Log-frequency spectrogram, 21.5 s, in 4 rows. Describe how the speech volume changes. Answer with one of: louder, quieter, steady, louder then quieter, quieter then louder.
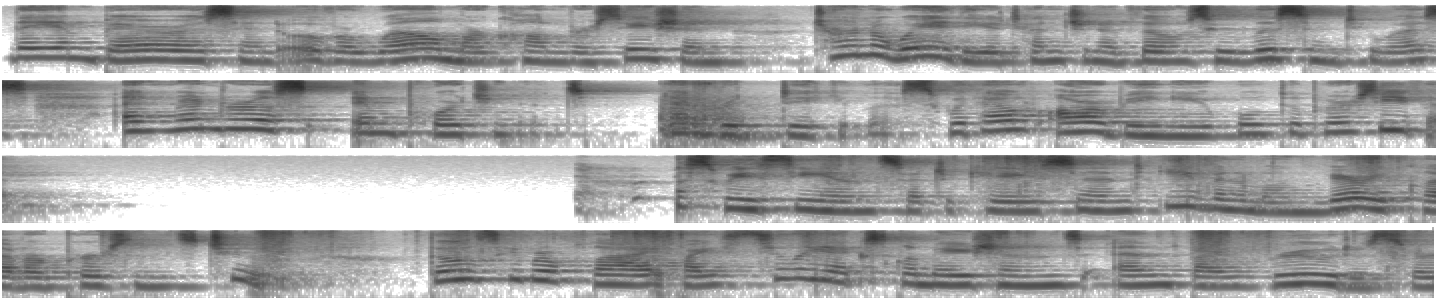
steady.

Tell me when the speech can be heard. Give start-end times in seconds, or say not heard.
0.0-10.8, 13.2-21.4.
